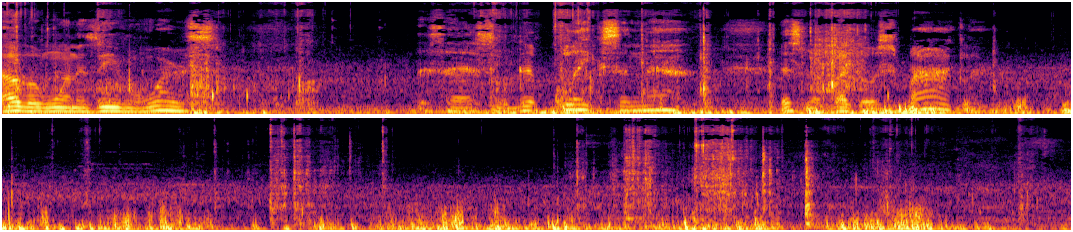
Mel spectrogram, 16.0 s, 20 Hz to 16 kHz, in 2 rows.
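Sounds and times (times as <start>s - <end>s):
footsteps on gravel: 0.0s - 6.1s, 12.9s - 16.0s
wind on microphone: 0.0s - 16.0s.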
